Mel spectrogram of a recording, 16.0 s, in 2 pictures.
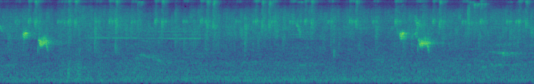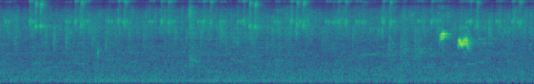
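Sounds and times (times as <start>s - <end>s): high bird chirps: 0.0s - 6.8s
faint rapid high ticking: 0.0s - 16.0s.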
